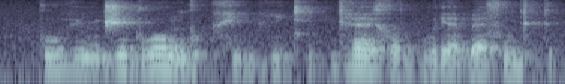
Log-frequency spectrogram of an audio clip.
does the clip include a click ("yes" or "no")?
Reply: no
